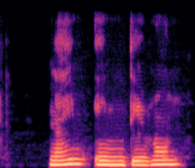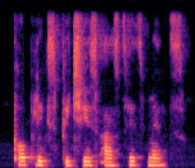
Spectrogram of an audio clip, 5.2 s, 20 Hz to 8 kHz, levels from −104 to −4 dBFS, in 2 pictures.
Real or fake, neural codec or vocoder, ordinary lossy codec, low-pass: fake; vocoder, 22.05 kHz, 80 mel bands, Vocos; none; 7.2 kHz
